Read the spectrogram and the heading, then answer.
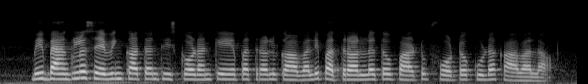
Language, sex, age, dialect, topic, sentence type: Telugu, male, 36-40, Telangana, banking, question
